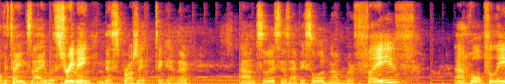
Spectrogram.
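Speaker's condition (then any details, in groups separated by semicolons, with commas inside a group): No condition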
